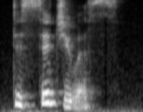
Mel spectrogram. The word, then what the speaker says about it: deciduous: and arduous task but we did finish it deciduous deciduous deciduous trees lose their leaves in the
